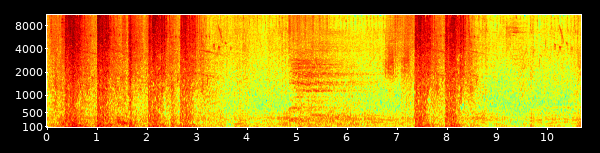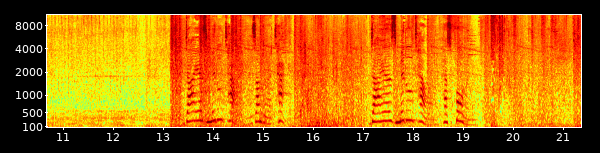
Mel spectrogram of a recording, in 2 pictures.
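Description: Fantasy spells crackle and boom as fighters clash.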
